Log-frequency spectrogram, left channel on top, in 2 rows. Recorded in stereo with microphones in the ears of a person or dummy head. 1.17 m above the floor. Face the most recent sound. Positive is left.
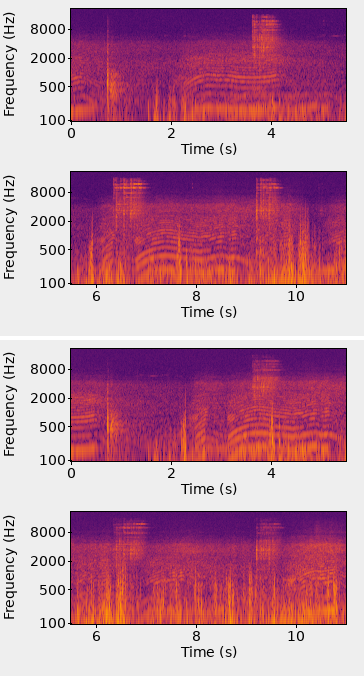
turn(degrees=15)  # may be behind; listen again after turning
